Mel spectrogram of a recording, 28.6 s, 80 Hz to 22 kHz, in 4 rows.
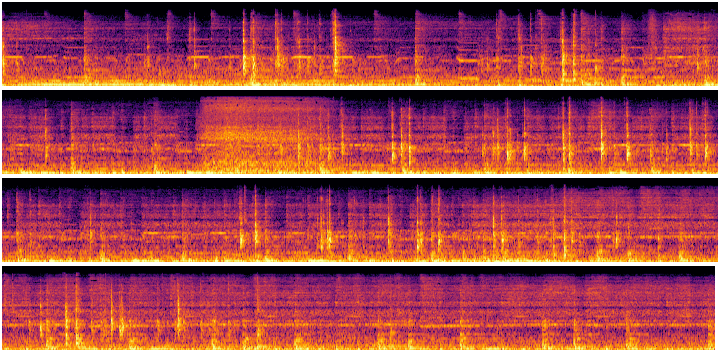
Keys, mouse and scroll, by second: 2.4 Escape, 2.8 shift+middle click, 3.0 middle click, 3.1 middle click, 3.2 r, 3.3 z, 4.7 click, 4.9 middle click, 5.1 shift+middle click, 5.6 shift+middle click, 5.6 space, 9.4 middle click, 9.4 click, 10.2 shift+middle click, 10.9 shift+click, 11.1 shift+Tab, 11.3-11.9 scroll up 1, 12.1 alt+a, 12.7 l, 13.3 shift+middle click, 13.7 shift+h, 14.1 shift+middle click, 15.0 click, 15.0 middle click, 15.5 shift+click, 16.4 shift+click, 17.4 ctrl+shift+p, 17.7 click, 18.4 alt+h, 19.2 Tab, 19.5 middle click, 19.8 space, 20.1 middle click, 22.1 space, 22.4 middle click, 22.5 alt+a, 23.0 a, 23.1 middle click, 23.3 shift+middle click, 23.6 middle click, 23.7 middle click, 24.8 click.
